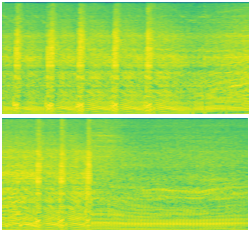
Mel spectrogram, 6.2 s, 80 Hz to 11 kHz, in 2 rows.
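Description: A 2023 Yamaha YZ450F dirt bike roaring loud and close while riding, the engine repeatedly revving and dropping with clattering over the track, steady and unbroken.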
